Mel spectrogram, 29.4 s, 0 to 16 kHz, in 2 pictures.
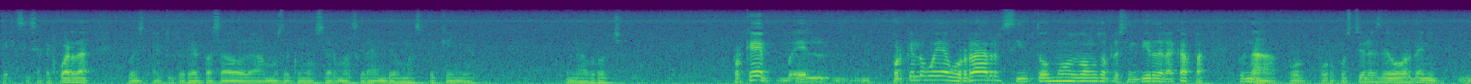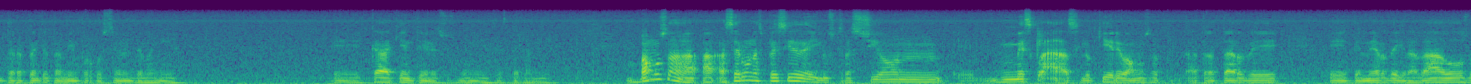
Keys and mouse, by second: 2.9-13.9 drag, 14.9-20.3 drag, 20.9-29.4 drag.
